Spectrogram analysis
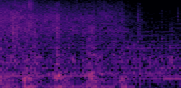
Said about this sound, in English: The story train is moving very slowly past tall trees and playgrounds and ponds.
